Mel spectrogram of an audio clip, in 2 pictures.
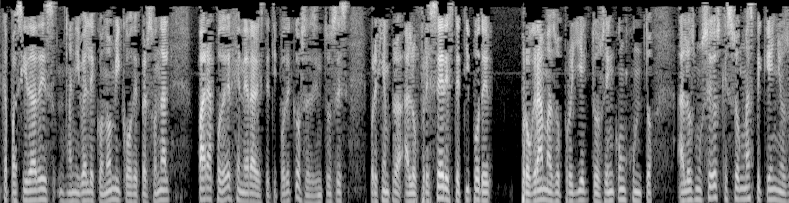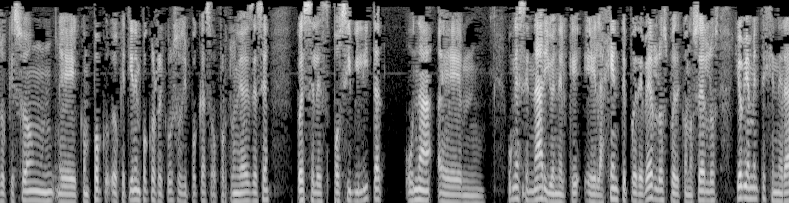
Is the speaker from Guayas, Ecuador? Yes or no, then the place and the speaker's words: no; Quito, Pichincha, Ecuador; la riqueza que tenemos como quiteños y ecuatorianos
